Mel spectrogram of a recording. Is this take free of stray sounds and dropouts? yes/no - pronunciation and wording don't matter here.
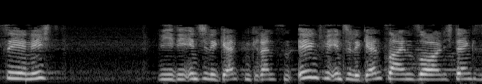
yes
